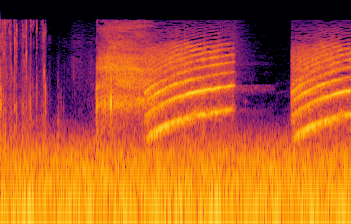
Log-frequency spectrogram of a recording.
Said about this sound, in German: Was ist das? Roter Alarm!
